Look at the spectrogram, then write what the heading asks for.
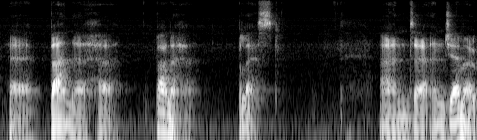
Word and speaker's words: beannaithe: And the answer to that is Bannaha. Bannaha. That's Beannaithe, which is spelt a little bit differently to what it sounds like. Bannaha.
